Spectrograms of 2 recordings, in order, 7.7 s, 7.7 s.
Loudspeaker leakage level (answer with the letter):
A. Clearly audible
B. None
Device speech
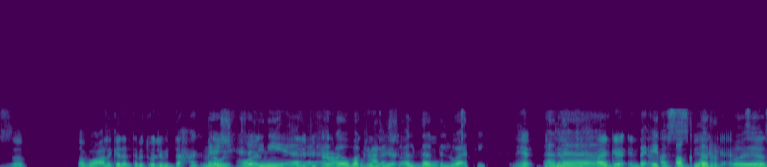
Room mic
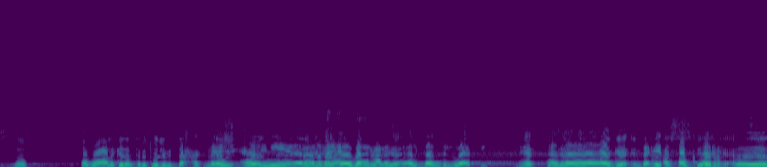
A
